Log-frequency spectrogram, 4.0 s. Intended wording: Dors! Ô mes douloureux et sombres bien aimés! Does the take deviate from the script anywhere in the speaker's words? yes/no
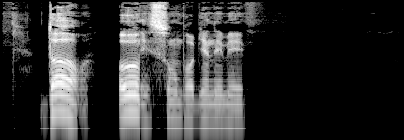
yes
